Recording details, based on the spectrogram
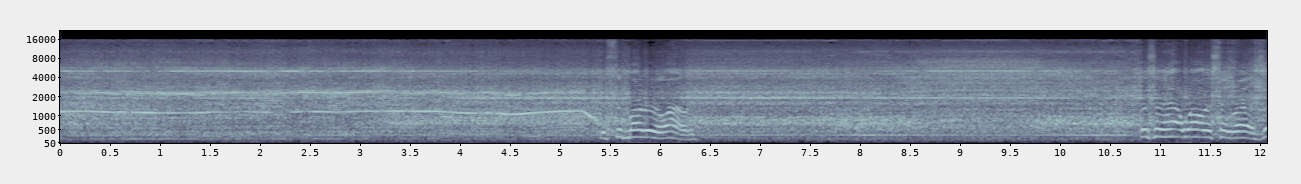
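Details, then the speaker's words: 33-year-old Electrolux Discovery 3 (1572E) upright vacuum, motor alone without brush roll: steady even high whine with smooth air rush, pitch dipping briefly as airflow changes; normal healthy motor running. "As you can hear, this is just the motor alone. No brush roll. Still sounds pretty good, guys."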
